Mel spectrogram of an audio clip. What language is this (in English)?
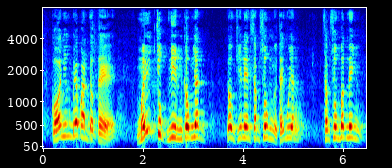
Vietnamese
